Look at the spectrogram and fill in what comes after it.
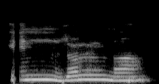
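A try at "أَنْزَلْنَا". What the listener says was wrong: ইন কেন হচ্ছে? আনজালনা।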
